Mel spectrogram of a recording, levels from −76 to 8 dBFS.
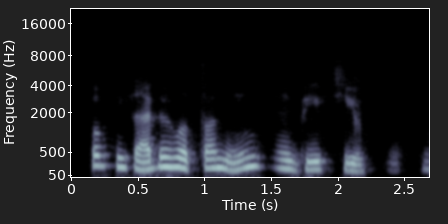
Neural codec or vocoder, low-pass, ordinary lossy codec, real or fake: codec, 16 kHz, about 1 kbps, DyCAST, with the encoder's durations; none; none; fake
